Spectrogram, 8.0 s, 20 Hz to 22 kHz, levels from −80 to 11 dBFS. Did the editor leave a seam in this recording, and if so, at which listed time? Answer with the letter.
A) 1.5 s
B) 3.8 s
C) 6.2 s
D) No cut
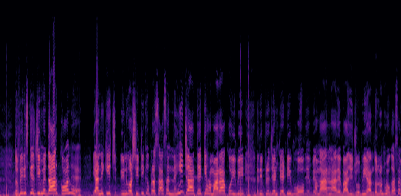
C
